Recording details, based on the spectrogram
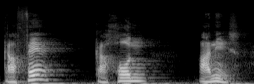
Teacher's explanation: tiene el golpe de voz en la última sílaba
